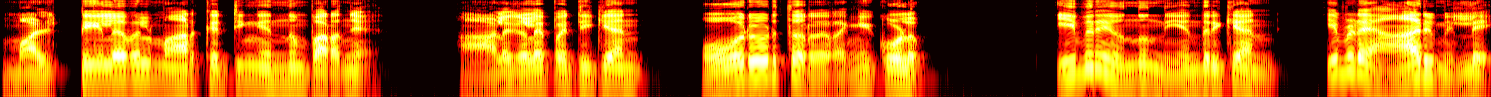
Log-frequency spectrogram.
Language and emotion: Malayalam, disgusted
